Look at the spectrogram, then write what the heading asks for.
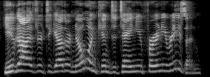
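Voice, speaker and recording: A man's voice: high-pitched, lively intonation, brisk, pushed and bright. A man talking casually on a recorded phone call, urgent and insistent, often repeating his instructions.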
